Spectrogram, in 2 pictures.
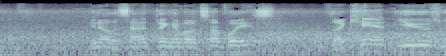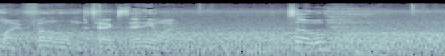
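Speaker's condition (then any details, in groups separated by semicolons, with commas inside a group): No condition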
